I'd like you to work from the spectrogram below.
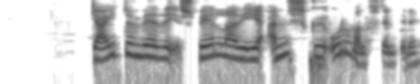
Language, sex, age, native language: Icelandic, male, 13, Icelandic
